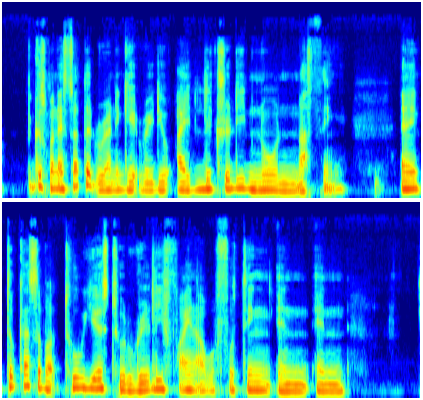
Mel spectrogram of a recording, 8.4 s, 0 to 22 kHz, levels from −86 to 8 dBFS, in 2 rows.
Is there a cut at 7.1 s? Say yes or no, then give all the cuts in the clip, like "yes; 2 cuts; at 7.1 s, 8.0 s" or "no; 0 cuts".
no; 0 cuts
